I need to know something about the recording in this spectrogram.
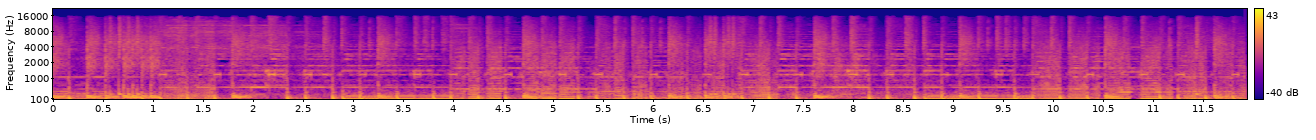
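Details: Loud electronic drum and bass music with heavy bass and dense beats fills the whole recording, and no animal sounds are heard.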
